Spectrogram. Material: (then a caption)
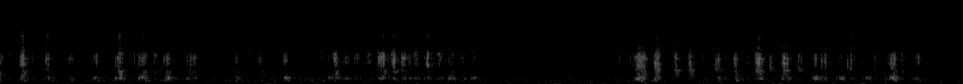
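Waxed paper. A wooden stylus scratches fine lines into a black, wax-coated scratch art page. A rapid series of short, dry scratching strokes has a rasping midrange around 1.2 kHz and bright edges. There is a brief pause at about the midpoint before the strokes resume.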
